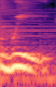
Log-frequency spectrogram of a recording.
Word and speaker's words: Oui: you guys right here this is pronounced we it's o-u-i and it's by Yo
